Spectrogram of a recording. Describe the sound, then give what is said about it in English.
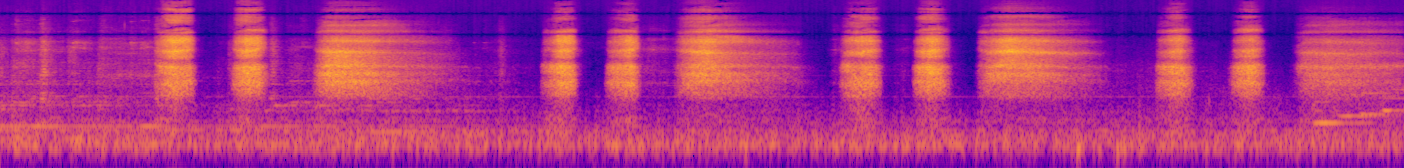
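Group breathwork with forceful, rhythmic breathing: loud, sharp breaths come in close bursts, some quick and some drawn out, over a steady low hum. No one speaks. “So breathing into our bodies, and allowing our energy to surface.”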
